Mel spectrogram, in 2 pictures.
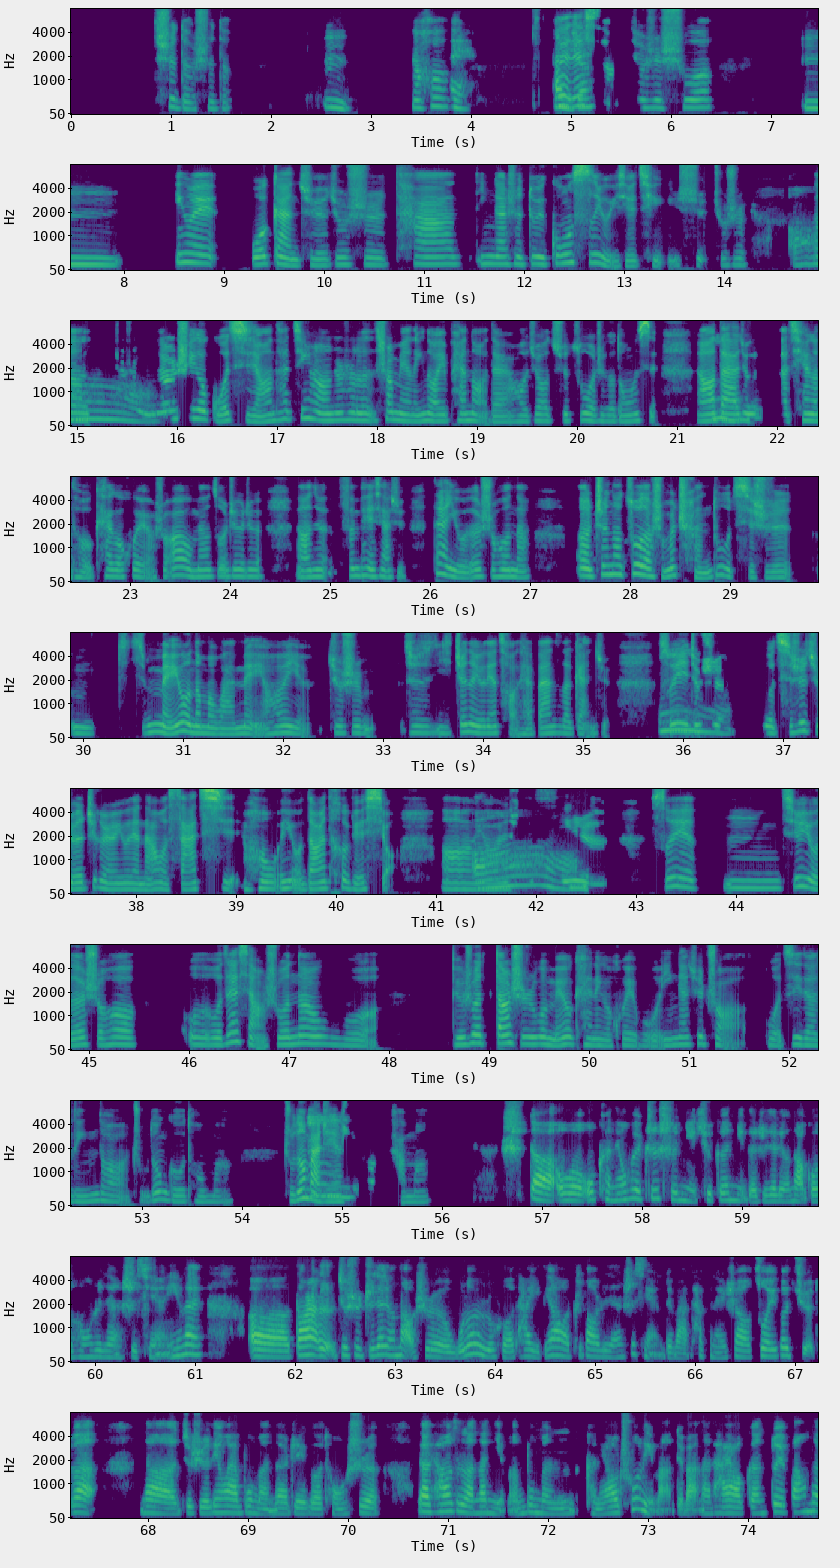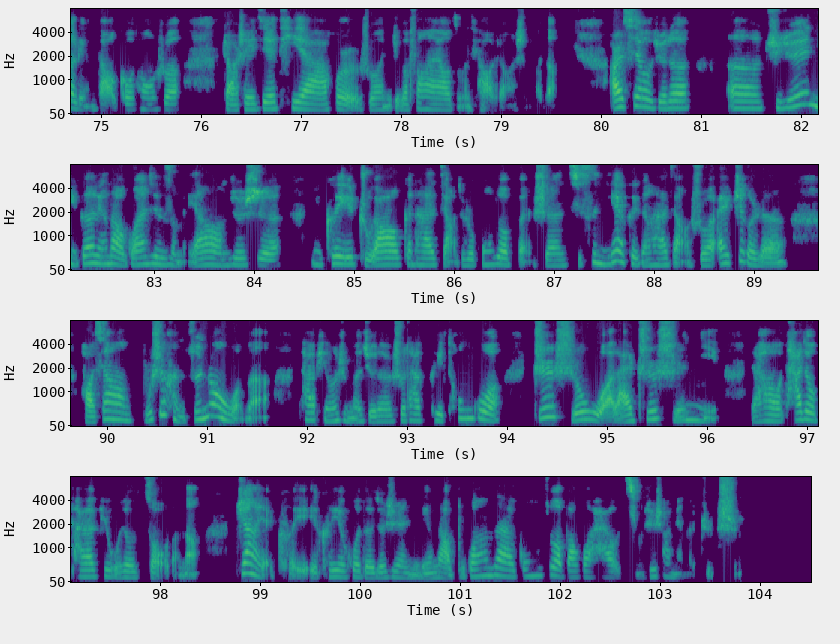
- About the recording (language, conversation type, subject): Chinese, advice, 我該如何處理工作中的衝突與利益衝突？
- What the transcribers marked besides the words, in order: other background noise; tsk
